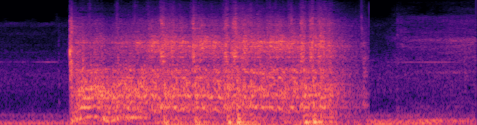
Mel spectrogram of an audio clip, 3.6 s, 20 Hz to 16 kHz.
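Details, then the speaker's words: Engine with newly installed Anderson B21 camshaft, first start: catches after cranking, runs rough and lumpy about two seconds then dies; ignition timing retarded with distributor a tooth off, to be moved. "All right, we don't have enough timing, so we're a tooth off."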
